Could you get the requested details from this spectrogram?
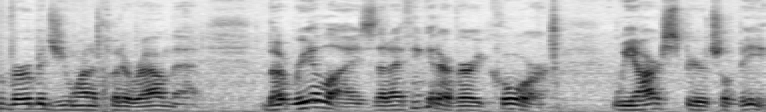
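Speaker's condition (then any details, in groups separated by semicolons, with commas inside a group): No condition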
